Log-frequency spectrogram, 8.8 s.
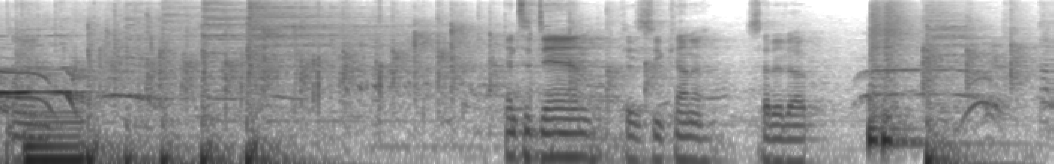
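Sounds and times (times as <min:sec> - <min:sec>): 
audience clapping and applause: 0:00.0 - 0:05.8, 0:07.7 - 0:08.7
speech: 0:04.2 - 0:07.6.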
